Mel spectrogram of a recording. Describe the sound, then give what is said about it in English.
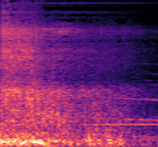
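A vest explodes with electricity in a magic blast: a loud, roaring burst that hits at full strength and slowly fades into a rumbling hiss. “The vest exploded with electricity, turning pretty much everyone on top of me into a crisp. It was so powerful, it burned itself off.”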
